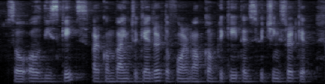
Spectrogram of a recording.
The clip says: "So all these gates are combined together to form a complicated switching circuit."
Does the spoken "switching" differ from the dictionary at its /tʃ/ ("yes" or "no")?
no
